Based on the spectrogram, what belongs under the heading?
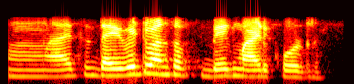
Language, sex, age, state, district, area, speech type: Kannada, female, 60+, Karnataka, Belgaum, rural, conversation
